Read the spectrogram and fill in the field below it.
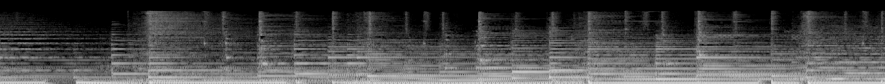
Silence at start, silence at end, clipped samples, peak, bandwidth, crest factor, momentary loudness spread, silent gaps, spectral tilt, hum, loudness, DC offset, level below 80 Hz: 0 s; 0 s; under 0.1%; -2 dBFS; 13 kHz; 14 dB; 4 LU; none; -6.5 dB/octave; none; -16 LUFS; under 0.1%; -16 dBFS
